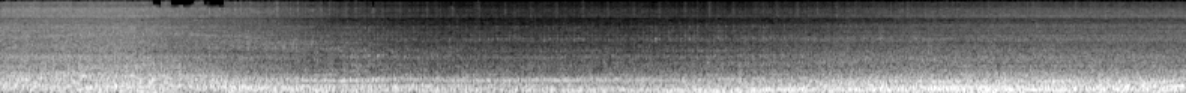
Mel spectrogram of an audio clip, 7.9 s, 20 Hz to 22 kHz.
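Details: 2009 Freightliner M2 bucket/chipper truck, Cummins 6.7L turbo diesel, 24,000 documented miles, recently serviced: loud even rumble at constant pace, no knocks, misses or rattles; healthy smooth idle.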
